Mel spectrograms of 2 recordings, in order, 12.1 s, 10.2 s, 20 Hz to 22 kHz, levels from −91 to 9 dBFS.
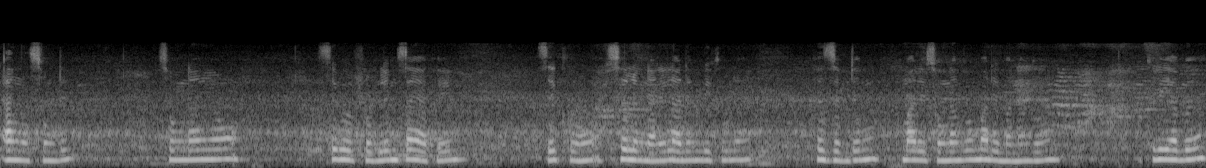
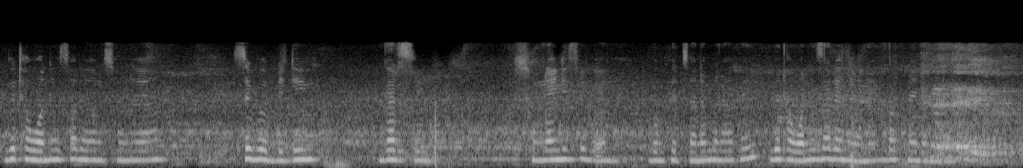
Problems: constant background noise, background conversations at intervals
